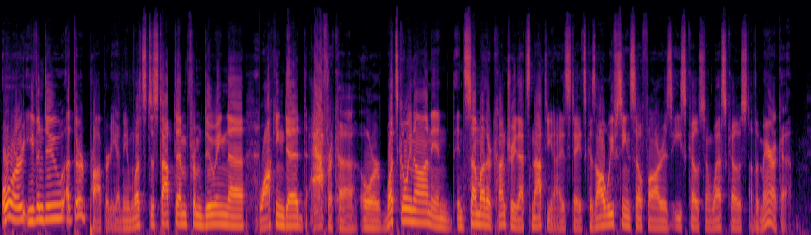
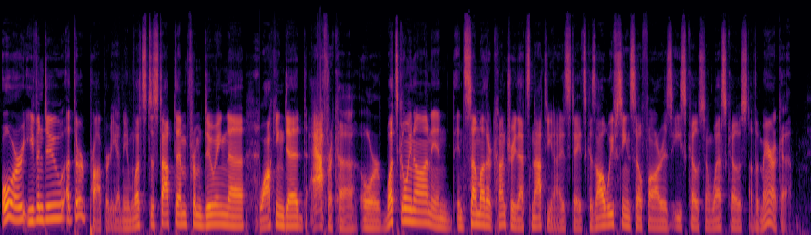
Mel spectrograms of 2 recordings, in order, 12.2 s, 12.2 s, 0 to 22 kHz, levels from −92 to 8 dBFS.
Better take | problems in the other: second | distortion; slight; 10 dB below the speech

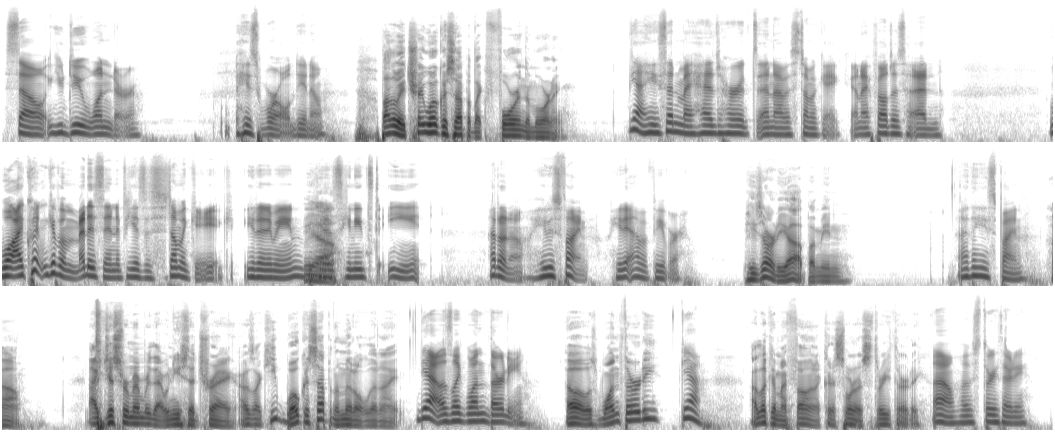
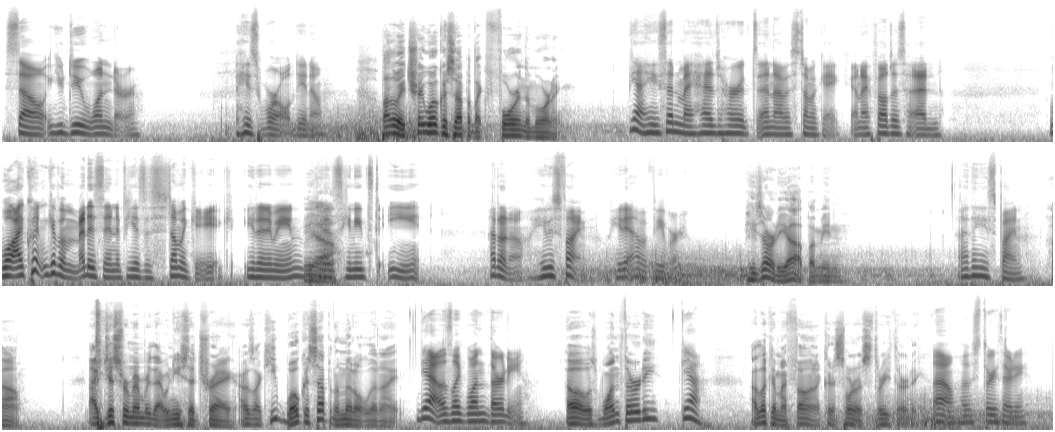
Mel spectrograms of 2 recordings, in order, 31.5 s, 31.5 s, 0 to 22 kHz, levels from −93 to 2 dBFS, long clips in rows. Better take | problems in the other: first | low rumble; noticeable; throughout; 20 dB below the speech

